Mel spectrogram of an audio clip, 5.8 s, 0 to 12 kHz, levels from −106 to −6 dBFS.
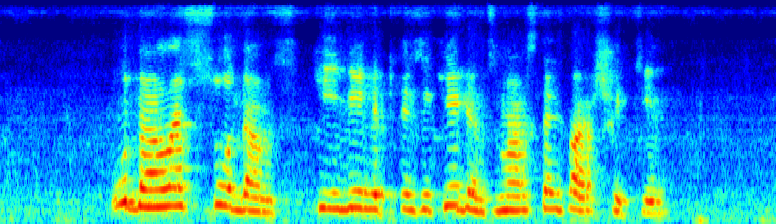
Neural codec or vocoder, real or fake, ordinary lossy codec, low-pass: codec, 44.1 kHz, 2.6 kbps, SNAC; fake; Opus, 32 kbps; 10.8 kHz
